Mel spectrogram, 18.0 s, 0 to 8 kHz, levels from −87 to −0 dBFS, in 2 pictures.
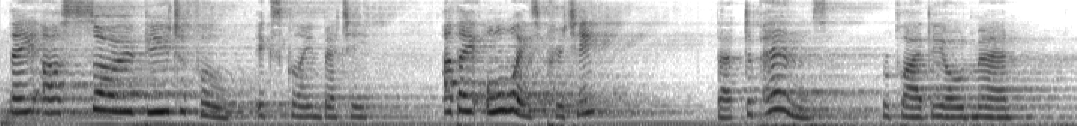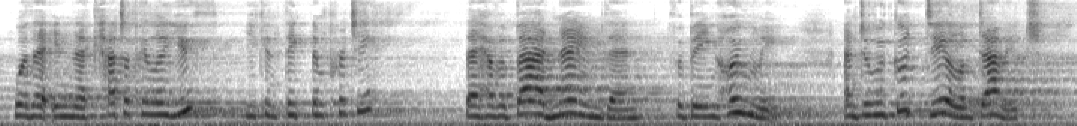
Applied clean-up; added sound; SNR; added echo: none; Vehicle; 17 dB; reverberation time 2.3 s.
